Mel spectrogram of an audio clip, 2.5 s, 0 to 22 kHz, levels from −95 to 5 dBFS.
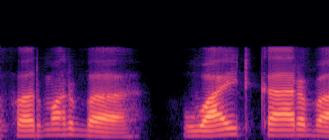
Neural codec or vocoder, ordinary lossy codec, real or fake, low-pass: codec, 16 kHz, about 1 kbps, DyCAST, with the encoder's durations; AAC, 48 kbps; fake; 5.4 kHz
